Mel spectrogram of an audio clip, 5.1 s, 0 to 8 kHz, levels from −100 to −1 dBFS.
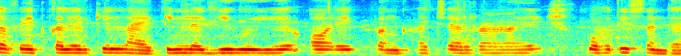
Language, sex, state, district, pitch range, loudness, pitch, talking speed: Hindi, female, Haryana, Charkhi Dadri, 180-190 Hz, -15 LUFS, 185 Hz, 190 wpm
